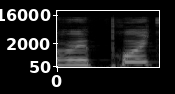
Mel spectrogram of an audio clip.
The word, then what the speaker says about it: report: need to make a report to the police or another authority. Basically, an official complaint. That's how we contextualize this word to this emergencies vocabulary. For the pronunciation, you stress on port.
